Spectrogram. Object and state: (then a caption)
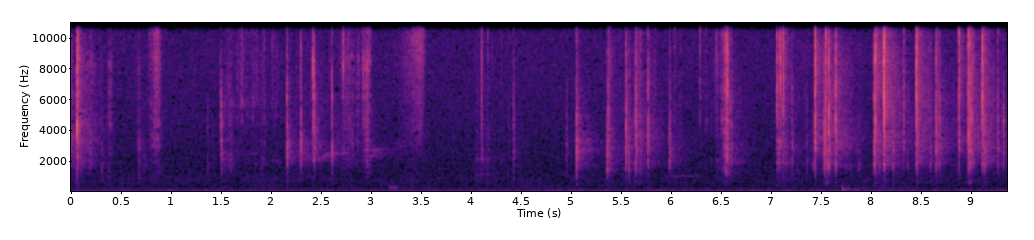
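Painted wooden plaque tapped and scratched with nails. Long nails tap and scratch across a solid, flat wooden sign board with carved lettering and painted flowers, lying on a table. Many quick, sharp, bright clicks and short scratches sit over a steady low hum, with the taps growing slightly louder and denser toward the end.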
